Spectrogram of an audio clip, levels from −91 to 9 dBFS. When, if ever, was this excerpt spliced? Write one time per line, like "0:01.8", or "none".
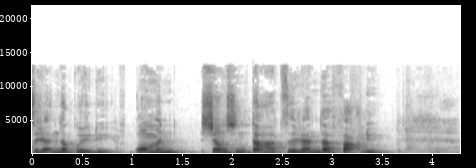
0:00.9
